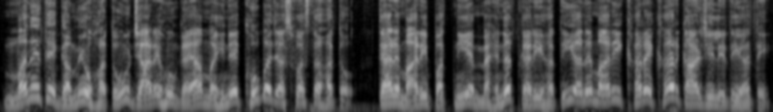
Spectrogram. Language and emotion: Gujarati, happy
